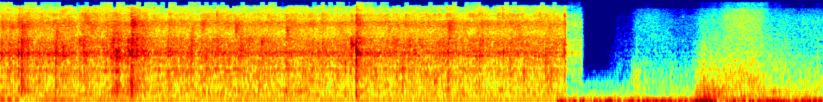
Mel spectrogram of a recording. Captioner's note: bacon sizzling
